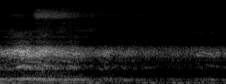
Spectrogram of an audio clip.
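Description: The echo of a man's amplified voice dying away over about a second into faint, steady room noise, in a pause between sentences.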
